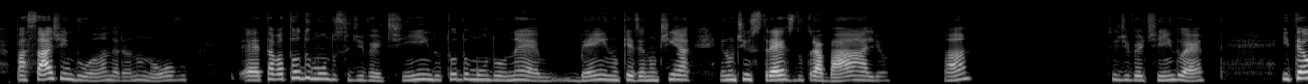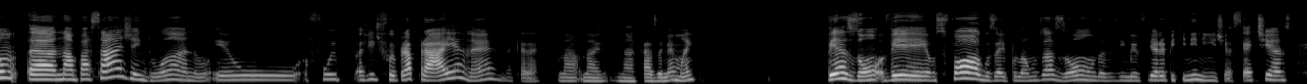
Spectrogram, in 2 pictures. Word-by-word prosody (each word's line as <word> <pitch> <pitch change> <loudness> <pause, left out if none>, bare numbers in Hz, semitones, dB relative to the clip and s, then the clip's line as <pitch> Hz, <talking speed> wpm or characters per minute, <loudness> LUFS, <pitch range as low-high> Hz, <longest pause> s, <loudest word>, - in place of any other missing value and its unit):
passagem 235 +4 +5
do 195 -4 -6
ano, 190 +4 -8
era 175 -1 -11
ano 205 +3 -11
novo, 195 +4 -10 0.5
eh, 195 0 +1
estava 245 +4 0
todo 300 +2 0
mundo 255 -3 -1
se 215 - -12
divertindo, 200 +4 -6
todo 240 +1 -5
mundo, 210 -3 -4
né, 200 -4 -3
bem, 190 +4 -5
não 200 -1 -3
quer 215 - 0
dizer, 190 -1 -4
não 190 0 -3
tinha, 215 -1 -1 0.3
eu 205 - -6
não 215 - +1
tinha 230 +2 -1
estresse 205 -1 +5
do 200 - -11
trabalho. 185 +1 +2 0.6
Hã? 190 +8 +1 1.4
Se 225 -2 -9
divertindo, 205 0 -4
é. 185 +1 +1 0.8
Então, 290 +5 +7
hã, 230 -1 +7
na 230 0 +1
passagem 270 - +1
do 180 0 -10
ano, 195 -7 -7
eu 205 0 -6
fui 235 -1 -8 0.2
a 200 - -8
gente 225 +1 -11
foi 220 - -4
pra 235 +4 +2
praia, 250 +10 +3
né, 225 +5 -7
naquela 165 - -16 0.2
na 160 -1 -12
na 160 -1 -8 0.2
na 155 -2 -9
casa 160 +1 -7
da 160 - -3
minha 190 +4 -5
mãe 195 +4 -5 1.3
ver 235 +3 +11
as 245 -8 +3
on 190 +3 +1
ver 205 -1 +3
os 180 - -12
fogos, 265 -9 +5
aí 185 -1 -4
pulamos 180 +3 -11
as 225 -6 -6
ondas, 185 -3 -7
e 180 - -15
meu 175 -1 -11
filho 200 +5 -5
era 195 0 -3
pequenininho, 200 -2 -8
tinha 160 - -13
7 190 +5 -6
anos. 200 -1 -4
205 Hz, 165 wpm, -26 LUFS, 185-225 Hz, 1.4 s, ver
